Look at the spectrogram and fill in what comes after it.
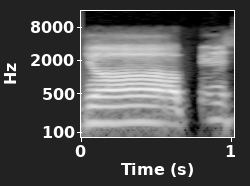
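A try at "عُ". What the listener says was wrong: এটা জ নয়, এই অক্ষরটা হলো জা।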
